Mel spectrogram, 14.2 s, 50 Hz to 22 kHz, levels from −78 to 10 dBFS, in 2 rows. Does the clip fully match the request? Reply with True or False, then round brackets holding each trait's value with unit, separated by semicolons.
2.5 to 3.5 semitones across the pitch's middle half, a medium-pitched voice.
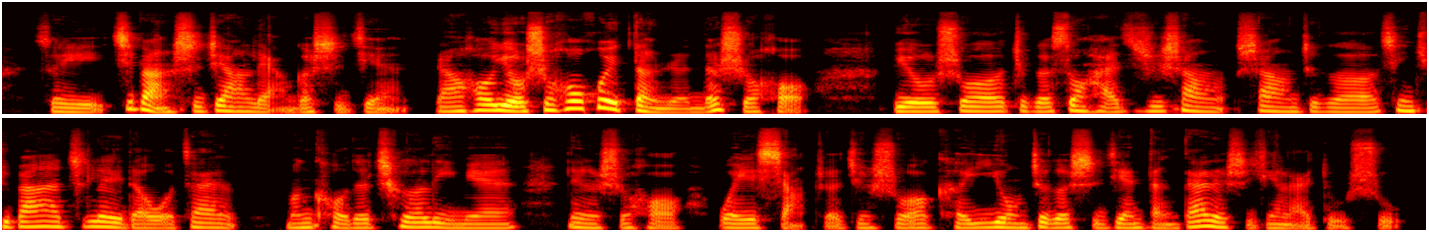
True (3.2 semitones; 155 Hz)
